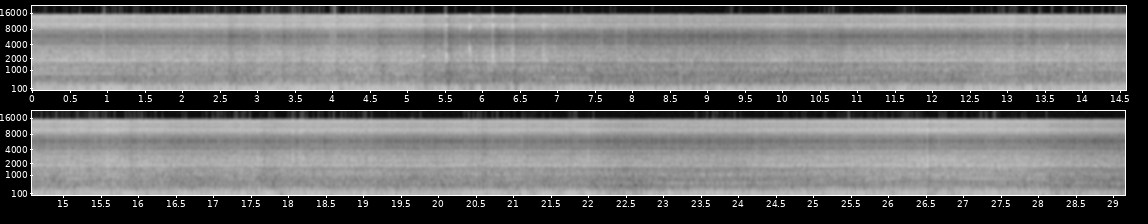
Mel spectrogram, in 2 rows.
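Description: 1835cc Volkswagen air-cooled flat-four engine of a heavy dune buggy running loud under load, its revs rising and falling again and again. The owner finds the car too heavy for this engine.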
